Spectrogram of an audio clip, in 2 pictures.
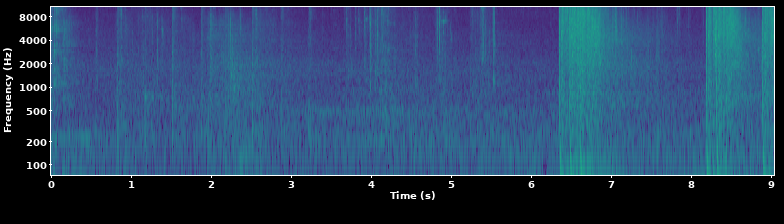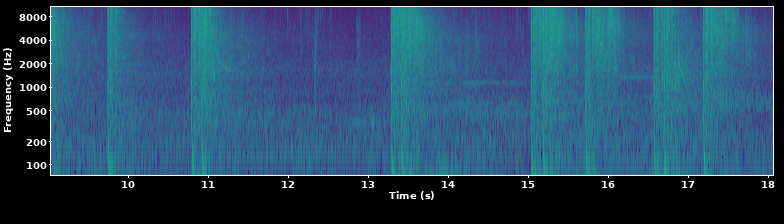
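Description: A young woman talks into a headset microphone.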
